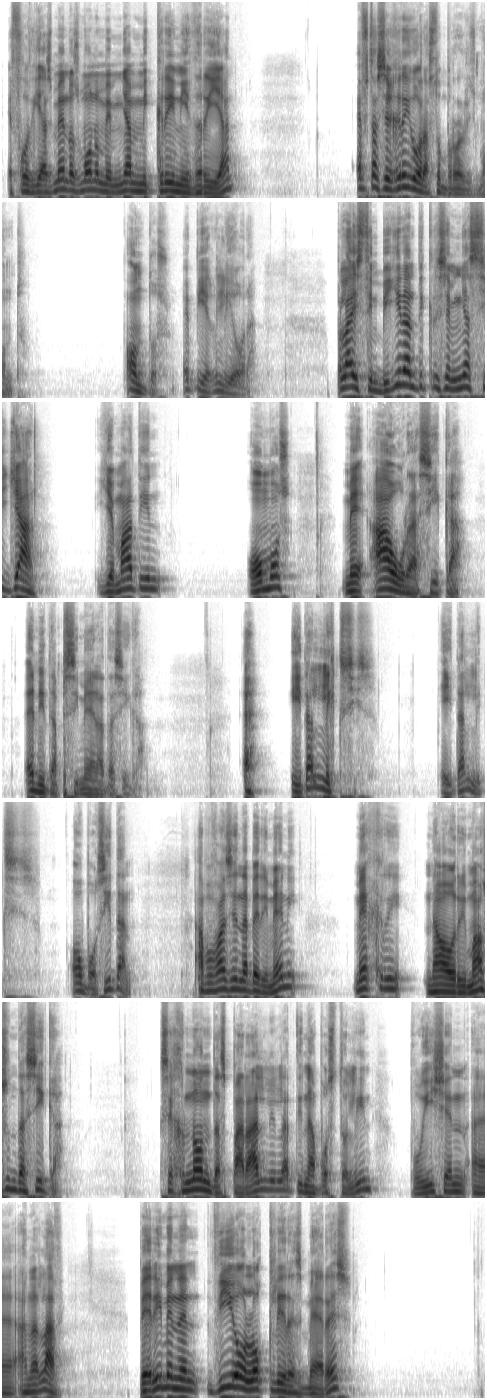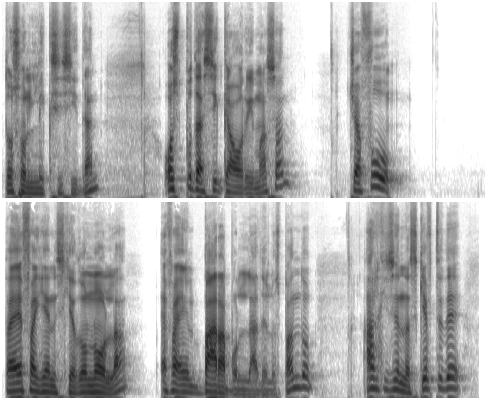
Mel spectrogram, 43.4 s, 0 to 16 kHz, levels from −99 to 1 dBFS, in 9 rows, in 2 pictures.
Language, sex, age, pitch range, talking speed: Greek, male, 50-69, 105-180 Hz, 110 wpm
